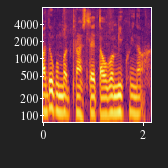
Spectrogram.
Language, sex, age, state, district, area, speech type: Manipuri, male, 18-30, Manipur, Chandel, rural, spontaneous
